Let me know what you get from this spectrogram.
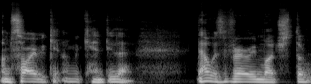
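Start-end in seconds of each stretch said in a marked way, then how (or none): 0.0-1.3 put-on sassy voice. Retelling a refusal to take back a chicken, retelling own sassy reply. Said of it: "I was extra spice mode".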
